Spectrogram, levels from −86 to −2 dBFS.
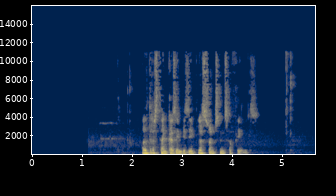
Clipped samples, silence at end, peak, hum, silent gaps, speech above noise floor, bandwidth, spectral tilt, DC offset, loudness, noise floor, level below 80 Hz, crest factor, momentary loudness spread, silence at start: under 0.1%; 0.5 s; -6 dBFS; none; none; 40 dB; 11.5 kHz; -5.5 dB/octave; under 0.1%; -24 LUFS; -64 dBFS; -60 dBFS; 22 dB; 21 LU; 2.2 s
